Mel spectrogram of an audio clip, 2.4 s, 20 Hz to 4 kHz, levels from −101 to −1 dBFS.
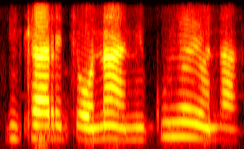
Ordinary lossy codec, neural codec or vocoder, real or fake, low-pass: none; none; real; 3.6 kHz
